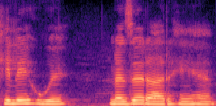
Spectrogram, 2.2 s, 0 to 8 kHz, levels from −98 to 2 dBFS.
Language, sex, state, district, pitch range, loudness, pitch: Hindi, female, Chandigarh, Chandigarh, 200-230 Hz, -13 LUFS, 210 Hz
